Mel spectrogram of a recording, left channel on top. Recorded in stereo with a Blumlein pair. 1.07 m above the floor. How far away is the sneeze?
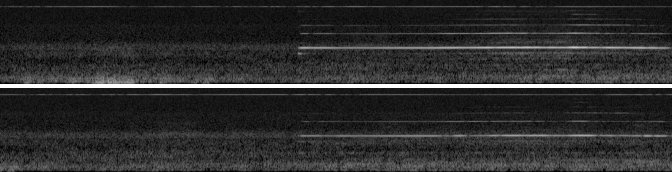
No sneeze in this recording.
